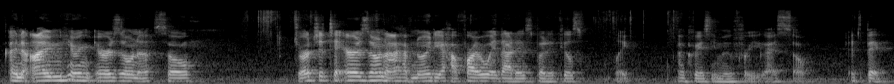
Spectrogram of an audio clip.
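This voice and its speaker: A woman's voice: low-pitched, steady tone, a little fast, sharp tone. A woman doing psychic readings on a live stream, who calls people honey and laughs often. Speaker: psychic medium. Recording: echoey room with faint noise.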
